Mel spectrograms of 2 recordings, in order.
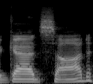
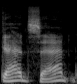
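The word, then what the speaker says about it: Gad Saad: the parasitic mind by god sod is just gad sad why don't i know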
